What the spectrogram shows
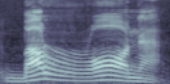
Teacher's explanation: juga kalau tidak Ee tidak ada hukum sakta atau sakat maka dibaca idgham namanya idgham mutaqorribain karena dua huruf yang berdekatan makhrajnya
